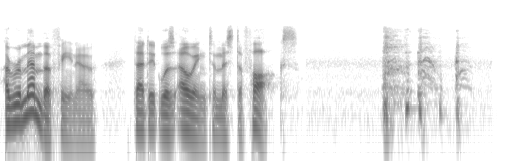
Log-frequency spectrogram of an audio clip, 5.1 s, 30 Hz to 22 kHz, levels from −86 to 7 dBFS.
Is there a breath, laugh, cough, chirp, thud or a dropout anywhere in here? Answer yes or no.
yes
